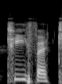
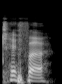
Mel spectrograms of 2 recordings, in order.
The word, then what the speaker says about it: Tifa: It's like people calling Tifa Tiffa.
